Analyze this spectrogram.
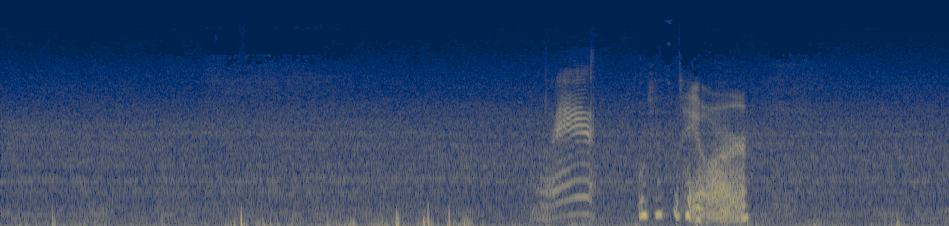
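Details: Domestic cat meowing in the morning indoors: after several seconds of thumps and rustling, two rising, harmonic meows followed by a longer wavering meow, with a person speaking nearby.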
